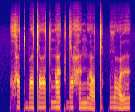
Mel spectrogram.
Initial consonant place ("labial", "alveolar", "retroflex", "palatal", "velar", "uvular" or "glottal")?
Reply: velar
